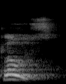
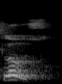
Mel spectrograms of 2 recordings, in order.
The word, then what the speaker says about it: close: word is this one how would you say you'd say close it's okay to say this close but once again the mistake is made when this word is used as an adjective now close is a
